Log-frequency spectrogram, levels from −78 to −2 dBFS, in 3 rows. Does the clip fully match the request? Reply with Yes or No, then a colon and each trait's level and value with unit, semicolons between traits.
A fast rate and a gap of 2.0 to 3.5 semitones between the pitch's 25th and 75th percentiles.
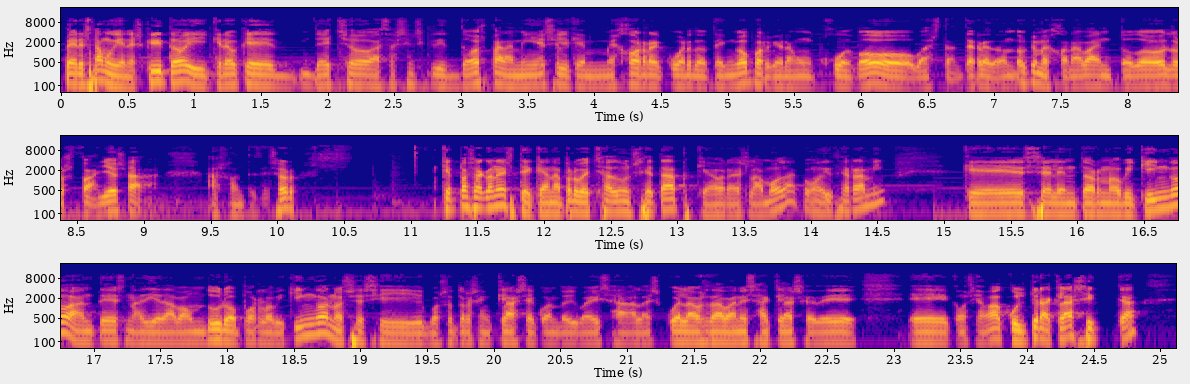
Yes: fast, 215 wpm; average, 2.8 semitones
